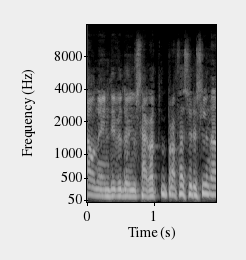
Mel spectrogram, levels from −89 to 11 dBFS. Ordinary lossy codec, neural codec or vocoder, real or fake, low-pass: AAC, 48 kbps; vocoder, 44.1 kHz, 128 mel bands, Pupu-Vocoder; fake; 14.4 kHz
